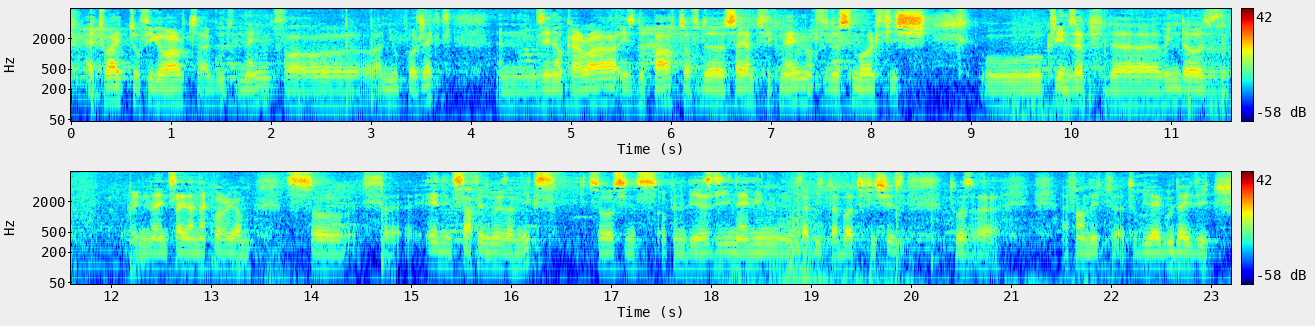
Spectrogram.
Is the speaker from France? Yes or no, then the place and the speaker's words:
yes; France; accent: French; English is a second language; also born or lived in Toulouse, France; I'm a French guy, you will hear it with my English accent, uh, living in Toulouse in the southwest of France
